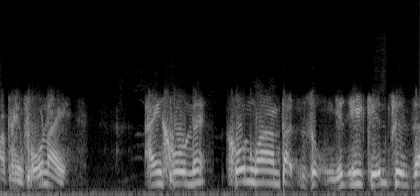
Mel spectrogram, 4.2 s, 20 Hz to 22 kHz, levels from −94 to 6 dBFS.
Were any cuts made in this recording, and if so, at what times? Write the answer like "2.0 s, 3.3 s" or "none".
2.1 s, 2.8 s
